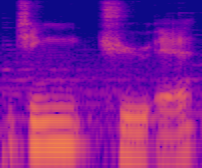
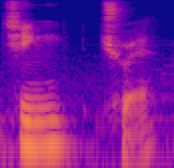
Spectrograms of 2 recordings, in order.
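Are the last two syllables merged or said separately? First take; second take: separate; merged. First: The last two syllables are said separately. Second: The last two syllables are merged quickly together. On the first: "that syllable that I just pronounced chu is not in the English language" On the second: "go like chu and then e really quickly"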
